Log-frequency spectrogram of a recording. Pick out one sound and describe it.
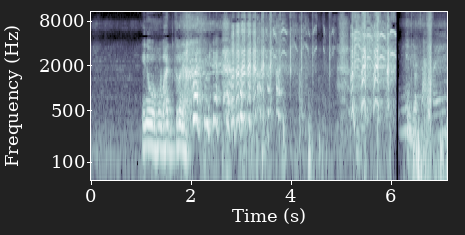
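A young man laughs loudly and heartily.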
